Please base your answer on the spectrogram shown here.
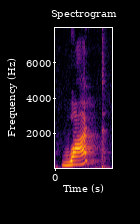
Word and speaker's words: what: W අකුරකට පස්සේ එන H අකුර තමයි මෙහෙම silent වෙන්නේ. අපි උදාහරණ වගේක් බලමු. What, when. What, when. H is silent.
